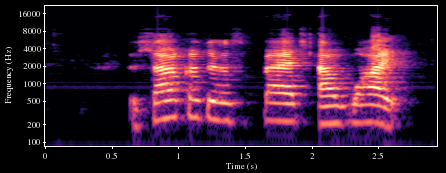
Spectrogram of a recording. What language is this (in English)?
English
